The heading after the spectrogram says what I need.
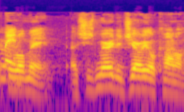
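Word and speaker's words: Romijn: Is that how you say her name? Romaine Lettuce? Romaine? Yeah, Rebecca Romaine.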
